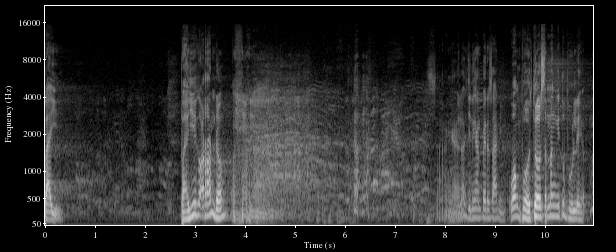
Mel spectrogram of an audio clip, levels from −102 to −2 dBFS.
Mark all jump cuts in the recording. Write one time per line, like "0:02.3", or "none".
0:08.3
